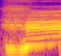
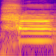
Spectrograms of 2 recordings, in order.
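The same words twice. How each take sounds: First: The ha is soft with no throat pressure. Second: The ha is pushed loudly from an open throat. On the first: The speaker calls it right. "গলায় চাপ দেওয়া যাবে না" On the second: The speaker calls it wrong. "এটা গলা ছেড়ে হা এমন না"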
